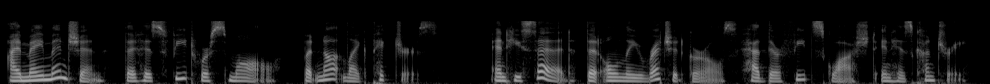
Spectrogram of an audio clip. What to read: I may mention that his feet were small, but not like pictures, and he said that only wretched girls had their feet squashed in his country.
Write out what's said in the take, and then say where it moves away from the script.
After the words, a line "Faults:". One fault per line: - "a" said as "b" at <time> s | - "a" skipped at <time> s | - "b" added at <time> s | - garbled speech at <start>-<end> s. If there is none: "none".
I may mention that his feet were small, but not like pictures, and he said that only wretched girls had their feet squashed in his country.
Faults:
none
